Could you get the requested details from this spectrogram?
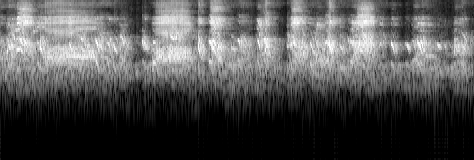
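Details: Crows in nature giving rough, hoarse caws, several birds overlapping in uneven bursts roughly every second over a busy background chorus.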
